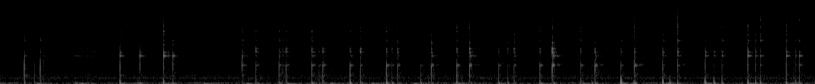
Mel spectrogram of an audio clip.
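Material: Wood.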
